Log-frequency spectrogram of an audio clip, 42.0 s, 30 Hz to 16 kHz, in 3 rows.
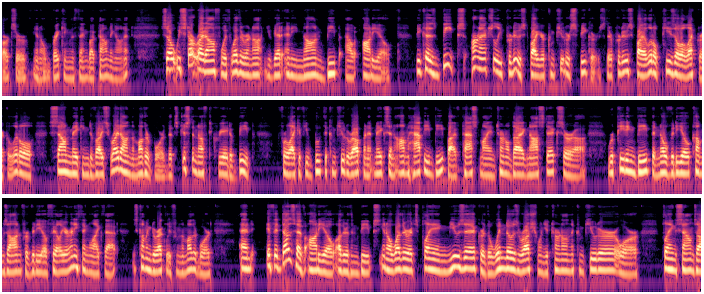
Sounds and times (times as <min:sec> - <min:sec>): Speech: 0:00.0 - 0:02.6, 0:03.2 - 0:41.9.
